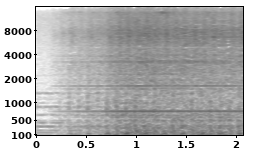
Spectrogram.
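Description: A helicopter flying over a large fire gives a steady whirring drone with a low rumble and a sustained whine, growing slightly louder and then holding even.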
